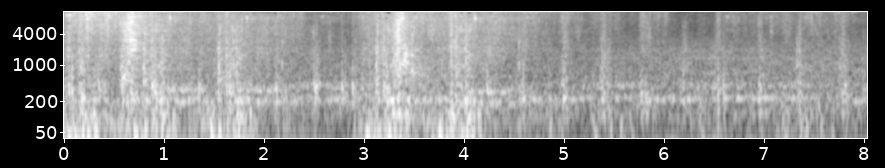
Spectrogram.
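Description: Sword blows clash and slash repeatedly.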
